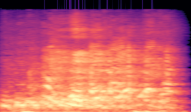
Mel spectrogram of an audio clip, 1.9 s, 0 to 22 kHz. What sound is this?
small group laugh 3
A group of about twenty people laughing during a presentation.Recorded from behind the audience using the Zoom H4 on-board microphones.
dry, funny, laugh, group, audience, field-recording, male, female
